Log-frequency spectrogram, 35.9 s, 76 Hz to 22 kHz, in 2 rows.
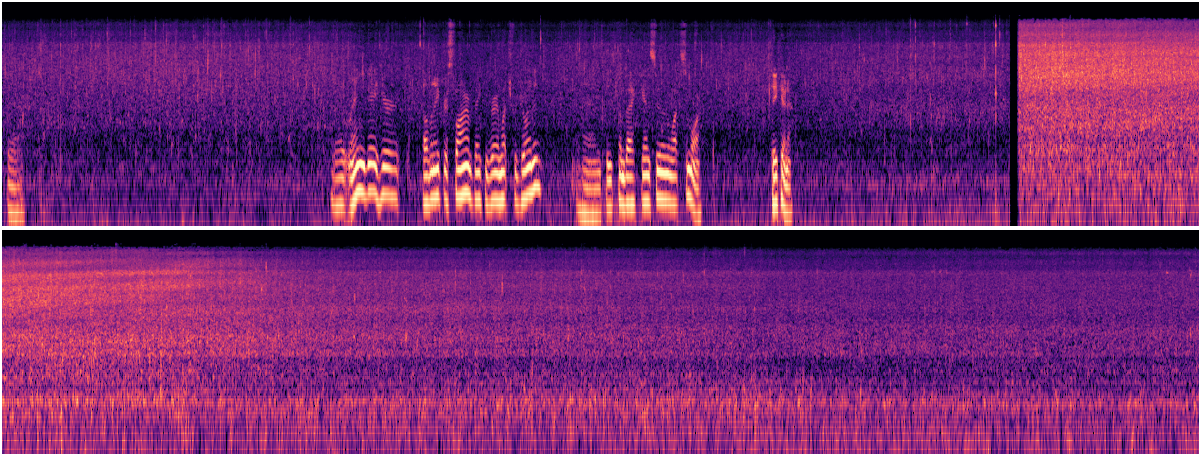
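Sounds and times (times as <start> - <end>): stream of water rushing over grass: 0.0 - 35.9.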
